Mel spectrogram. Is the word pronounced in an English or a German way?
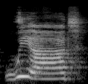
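German. It is pronounced with a German-style accent. This is how German teenagers say it. "or uh, weird"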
